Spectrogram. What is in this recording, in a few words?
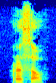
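"рӧсов", Komi, male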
